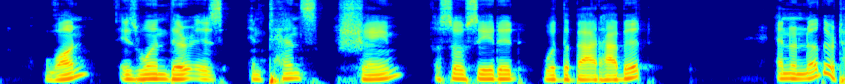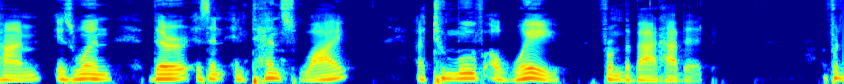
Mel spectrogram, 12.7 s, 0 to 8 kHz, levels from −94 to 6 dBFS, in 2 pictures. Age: 20-39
